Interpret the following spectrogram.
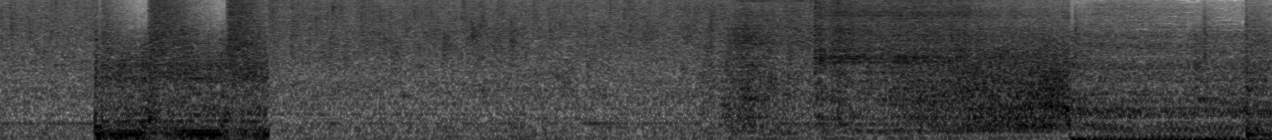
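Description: Shower water running, a steady hiss, with a short loud burst of sound about half a second in. Near the end, heavy metal music with heavy bass and drums starts.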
